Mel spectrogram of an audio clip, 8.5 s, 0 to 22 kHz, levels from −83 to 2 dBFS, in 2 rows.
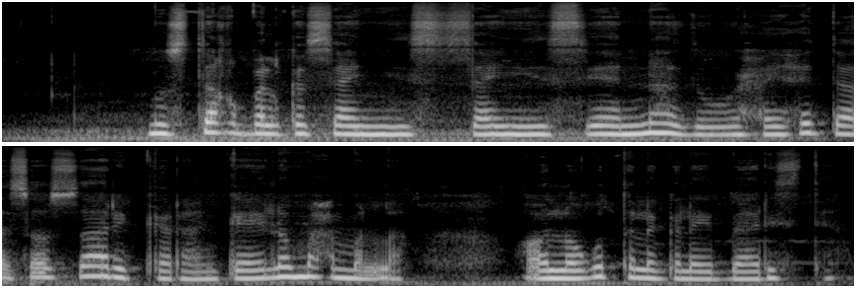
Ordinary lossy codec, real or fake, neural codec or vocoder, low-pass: none; fake; vocoder, 44.1 kHz, 128 mel bands every 512 samples, BigVGAN v2; none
